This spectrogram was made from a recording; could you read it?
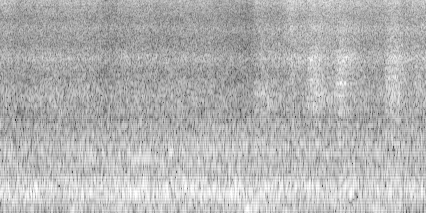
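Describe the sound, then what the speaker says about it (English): The rinse nozzle of a disinfecting foam machine sprays a steady, close hissing jet of water that grows slightly louder and harsher partway through. "adjust your spray pattern how you need it, and then you can rinse it all off."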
